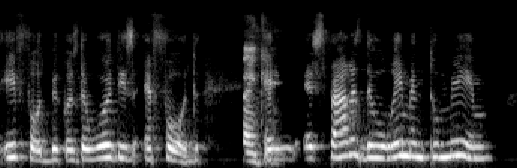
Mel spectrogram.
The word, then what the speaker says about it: ephod: The word is actually pronounced ephod because it's a proper name, and you Right.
